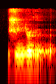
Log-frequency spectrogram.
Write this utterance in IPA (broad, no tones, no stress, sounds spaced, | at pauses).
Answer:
ʒ ɪ ɲ ə˞ r ə̰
